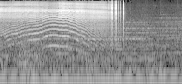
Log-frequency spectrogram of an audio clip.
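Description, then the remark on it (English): The door of a room slowly creaks open as an intruder comes in, with a long, wavering groan that bends up and down in pitch, ending in a sharp click after about two and a half seconds before falling quiet. “I held my breath and feigned sleep as the door creaked open.”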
